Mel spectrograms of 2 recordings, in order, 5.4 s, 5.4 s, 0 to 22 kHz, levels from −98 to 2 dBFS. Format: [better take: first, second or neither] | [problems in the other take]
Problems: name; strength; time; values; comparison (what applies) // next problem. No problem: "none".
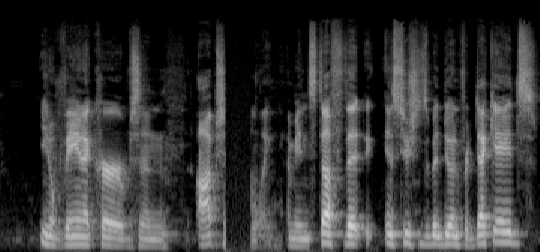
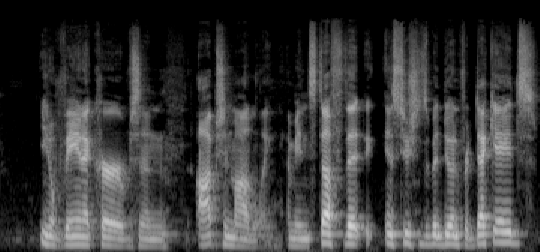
second | audio cutting out; at 2.5 s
